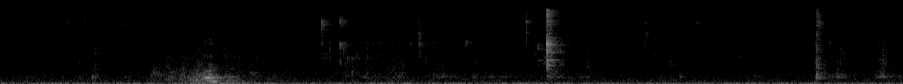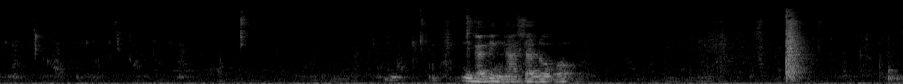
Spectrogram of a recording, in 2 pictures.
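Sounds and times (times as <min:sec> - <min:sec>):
chewing mango: 0:00.1 - 0:16.0
wet mouth clicks and smacks: 0:03.2 - 0:04.5, 0:09.4 - 0:11.7.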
